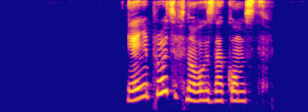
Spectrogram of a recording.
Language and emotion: Russian, positive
